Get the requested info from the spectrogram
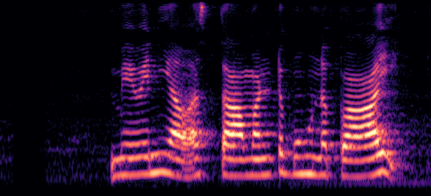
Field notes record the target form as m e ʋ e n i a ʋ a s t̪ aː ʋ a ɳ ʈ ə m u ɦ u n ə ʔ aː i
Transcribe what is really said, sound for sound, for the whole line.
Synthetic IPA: m e ʋ e n i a ʋ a s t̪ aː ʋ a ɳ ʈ ə m u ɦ u n ə p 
